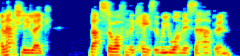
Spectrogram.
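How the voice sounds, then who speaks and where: A man's voice: mid-range voice, fairly even intonation, brisk, pushed and bright. A man speaking casually and earnestly in an interview as a church worship leader, in an informal way. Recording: dull, distant-mic recording.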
